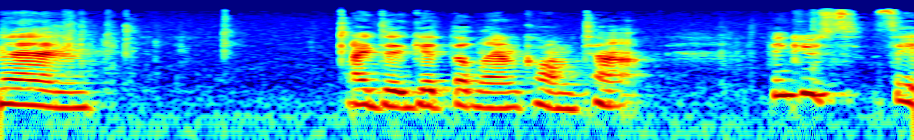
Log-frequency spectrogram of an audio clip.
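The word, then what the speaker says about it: Lancôme: how you say it they taught me how to say it and it's Lancome is how you say it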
